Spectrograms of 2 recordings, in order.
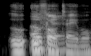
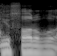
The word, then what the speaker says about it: Ufotable: UFO okay, table. That makes sense. Yeah. Ufotable.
